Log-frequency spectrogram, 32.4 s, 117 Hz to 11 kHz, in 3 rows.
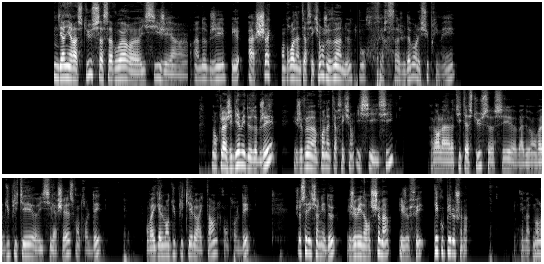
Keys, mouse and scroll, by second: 0.0 middle click, 0.8 middle click, 2.2 F2, 2.7 click, 3.7 middle click, 6.3 click, 7.0 ctrl+z, 7.1 click, 9.2 click, 10.1 click, 10.3 click, 12.5 click, 13.2 click, 13.8 ctrl+a, 14.5 click, 14.7 shift+click, 18.6 F1, 18.7 click, 19.2 middle click, 19.6 click, 20.1 middle drag, 20.8 click, 24.0 ctrl+d, 24.7 click, 26.4 ctrl+d, 27.5 shift+click, 28.9 click, 31.3 click.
